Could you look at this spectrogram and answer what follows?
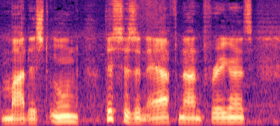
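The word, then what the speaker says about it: Modest Une: It's called Modest One. It's spelled in French, so they call it Modest Un.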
